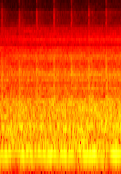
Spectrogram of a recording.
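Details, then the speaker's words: Hcalory portable diesel tent heater in tool-chest case at startup: faint quick clicks about four a second over a steady fan hum; normal fuel dosing pump ticking, quietening once fired up. "that is the fuel pump now once this thing gets the going it'll get quiet"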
